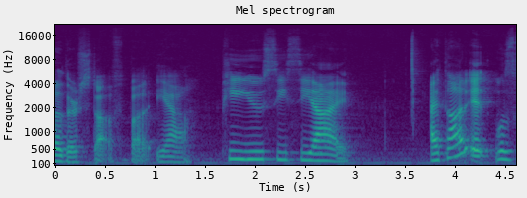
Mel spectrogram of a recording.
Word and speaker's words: Pucci: um a lot of their stuff but yeah p-u-c-c-i i thought it was like pronounced something lewd back when i was in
